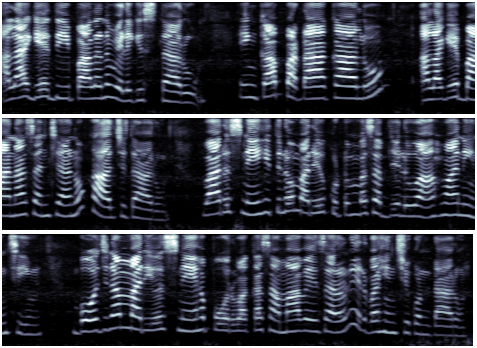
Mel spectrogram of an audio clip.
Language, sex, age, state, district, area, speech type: Telugu, female, 45-60, Andhra Pradesh, East Godavari, urban, spontaneous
